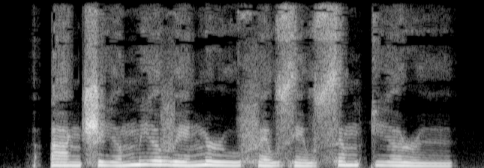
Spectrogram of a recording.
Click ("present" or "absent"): absent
